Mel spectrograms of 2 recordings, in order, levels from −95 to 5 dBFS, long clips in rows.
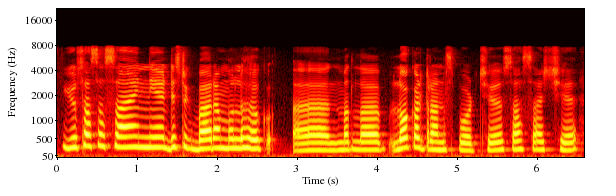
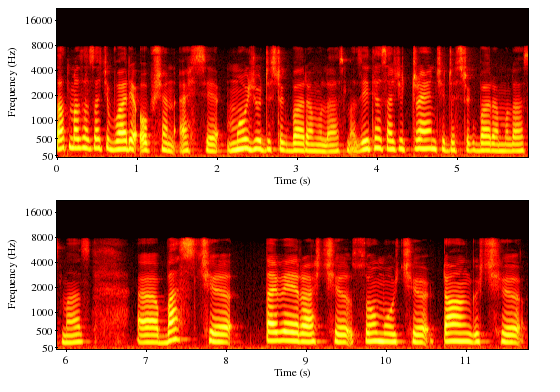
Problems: none marked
